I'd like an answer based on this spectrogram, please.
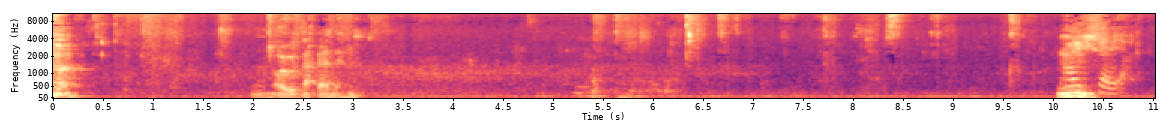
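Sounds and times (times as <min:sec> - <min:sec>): person chewing food: 0:00.3 - 0:02.4, 0:05.8 - 0:10.0.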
